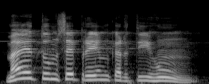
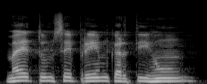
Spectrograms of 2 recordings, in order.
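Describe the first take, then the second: First: It is said loudly and forcefully. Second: It is said at normal, soft volume.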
